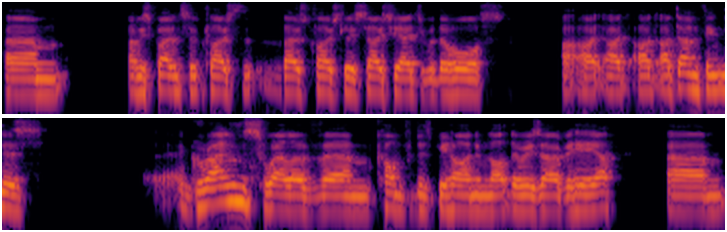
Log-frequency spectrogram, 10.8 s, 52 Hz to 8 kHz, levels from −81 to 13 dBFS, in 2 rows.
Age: 30-49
